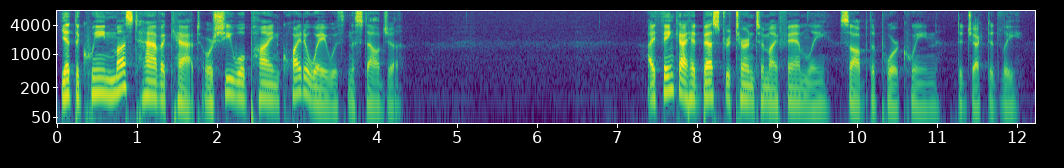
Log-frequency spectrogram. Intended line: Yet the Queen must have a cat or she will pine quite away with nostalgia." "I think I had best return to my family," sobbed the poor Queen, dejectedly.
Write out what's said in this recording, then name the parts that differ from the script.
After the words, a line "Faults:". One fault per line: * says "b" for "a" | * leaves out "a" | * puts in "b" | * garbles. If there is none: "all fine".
Yet the Queen must have a cat or she will pine quite away with nostalgia." "I think I had best return to my family," sobbed the poor Queen, dejectedly.
Faults:
all fine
